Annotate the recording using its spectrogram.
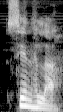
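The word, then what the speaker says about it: Sinhala: तो सही जवाब है ऑप्शन बी, सिंहला। सिन्हाला मत पढ़ दीजिएगा, सिन्हाला हिंदी में इंग्लिश में लिखते हैं, सिन्हला इसको बोलते हैं, प्रोनाउंसिएट करते हैं।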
